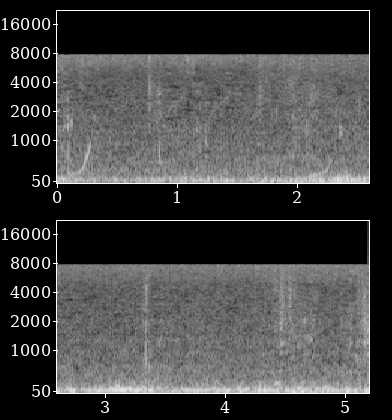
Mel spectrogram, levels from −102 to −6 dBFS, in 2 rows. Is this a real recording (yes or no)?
no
